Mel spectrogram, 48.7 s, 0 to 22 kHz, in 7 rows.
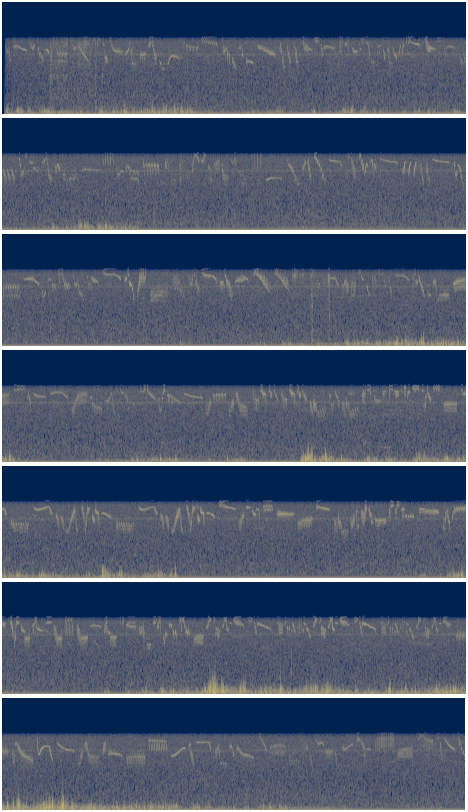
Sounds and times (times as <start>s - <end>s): Bird vocalization, bird call, bird song: 0.0s - 48.7s.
